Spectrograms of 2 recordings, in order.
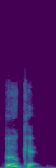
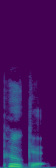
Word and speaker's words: Phuket: And remember, it's Puket, P H U T, pronounced Puket.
